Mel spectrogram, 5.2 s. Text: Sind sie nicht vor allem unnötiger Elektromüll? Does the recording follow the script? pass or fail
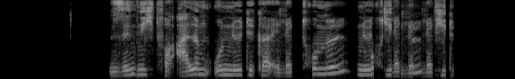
fail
